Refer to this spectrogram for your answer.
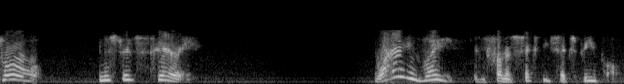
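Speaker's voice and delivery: high-pitched mock professor scolding; imitating reproachful professor. Professor confronts late student.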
